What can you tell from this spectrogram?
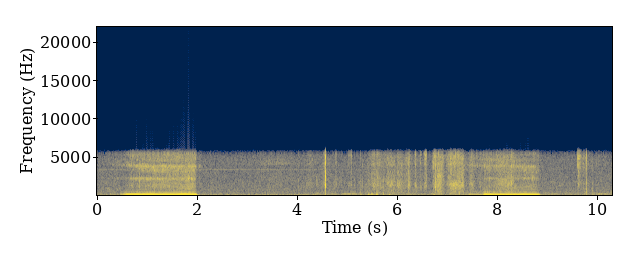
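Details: Snoring likened to a freight train: two loud, low rumbling snores about six seconds apart, with soft breathing noise between.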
